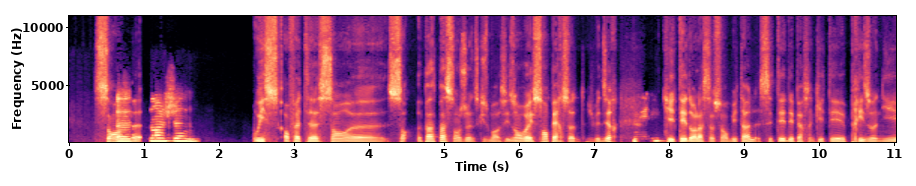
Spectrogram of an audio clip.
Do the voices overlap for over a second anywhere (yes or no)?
no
